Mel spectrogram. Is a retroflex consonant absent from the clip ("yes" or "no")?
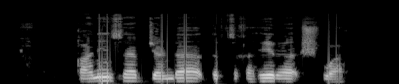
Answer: no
